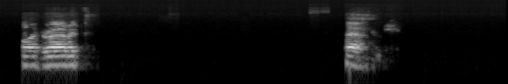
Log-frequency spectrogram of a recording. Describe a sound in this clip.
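An elderly man speaks calmly in short bursts with pauses.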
